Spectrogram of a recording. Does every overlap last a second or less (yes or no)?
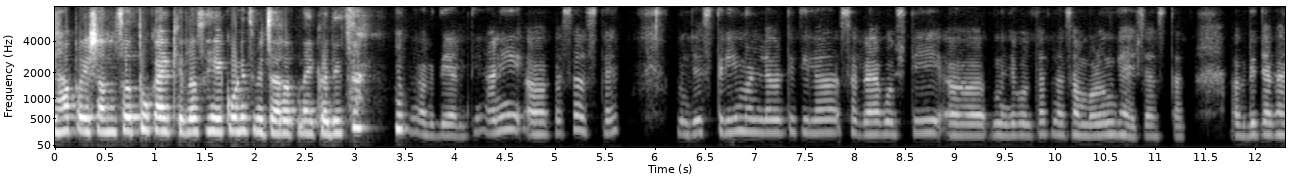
yes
